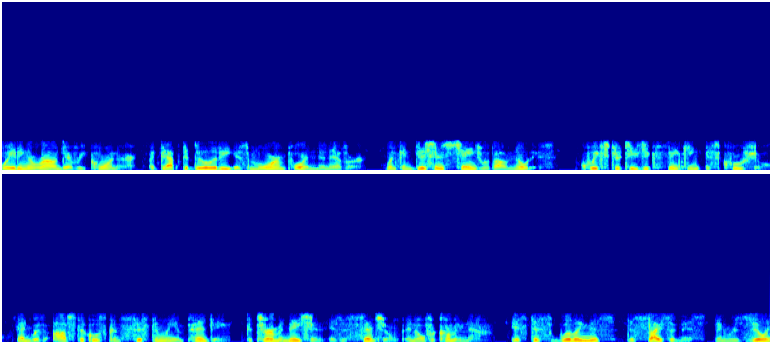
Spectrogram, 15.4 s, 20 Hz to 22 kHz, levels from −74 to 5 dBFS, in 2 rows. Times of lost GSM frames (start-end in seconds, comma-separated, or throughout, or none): 3.12-3.16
